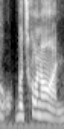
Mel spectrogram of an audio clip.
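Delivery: alarmed, panicked voice. Retelling the moment a friend's face turned pale: retelling own panicked words. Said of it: "And I'm in panic mode".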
